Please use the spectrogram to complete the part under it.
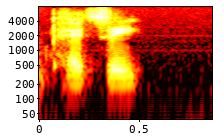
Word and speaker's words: Petty: For myself, Martin Petty.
